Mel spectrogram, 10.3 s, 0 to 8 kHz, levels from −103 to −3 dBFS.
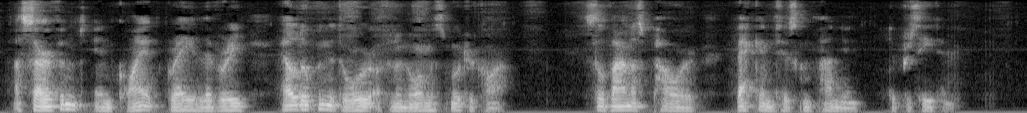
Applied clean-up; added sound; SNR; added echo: none; none; none; none.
